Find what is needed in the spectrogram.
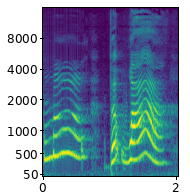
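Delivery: play-acted crushed, devastated pleading, very high pitch. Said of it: "he was just like".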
